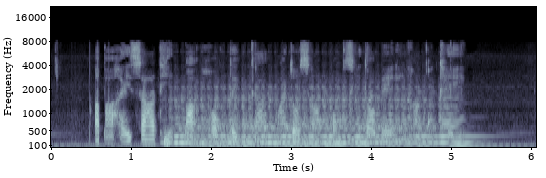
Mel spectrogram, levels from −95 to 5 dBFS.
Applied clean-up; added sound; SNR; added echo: none; Bowed string instrument; -1 dB; none.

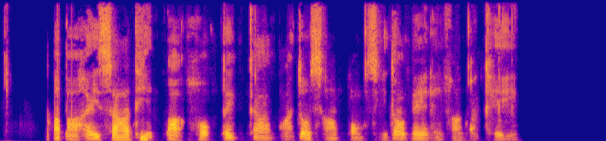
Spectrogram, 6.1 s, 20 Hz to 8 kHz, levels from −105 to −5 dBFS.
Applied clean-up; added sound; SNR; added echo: neural mask model Resemble Enhance denoiser.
